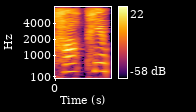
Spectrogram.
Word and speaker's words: copy: 그리고 여기 copy machine을 쓰고 있는데요. copy machine. 이때는 입술끼리만 만났다가 팡 터트리면서 발음이 납니다.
